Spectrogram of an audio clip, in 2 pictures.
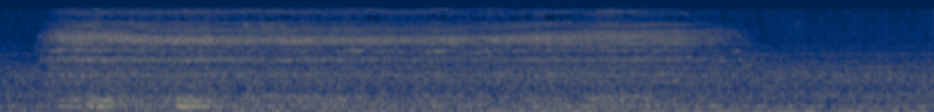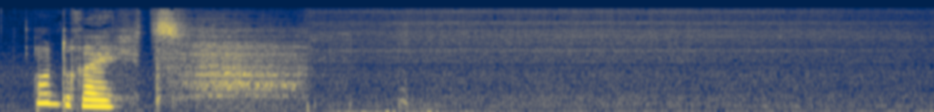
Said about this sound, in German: Ich stoppe das jetzt hier mal, weil ich so Pfeifgeräusche mache mit meiner Nase, die etwas verstopft ist heute.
